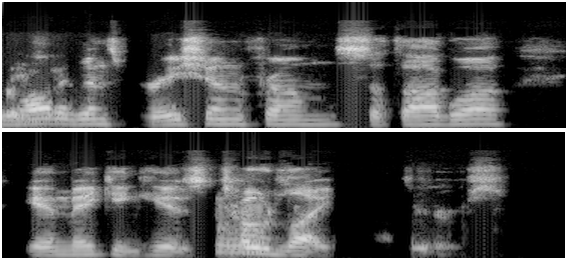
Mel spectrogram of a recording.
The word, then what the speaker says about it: Tsathoggua: That's not how it's pronounced. But the name of the creature is like TSHGH. Jesus. Tsathoggua.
